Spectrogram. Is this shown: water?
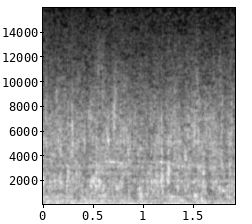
yes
